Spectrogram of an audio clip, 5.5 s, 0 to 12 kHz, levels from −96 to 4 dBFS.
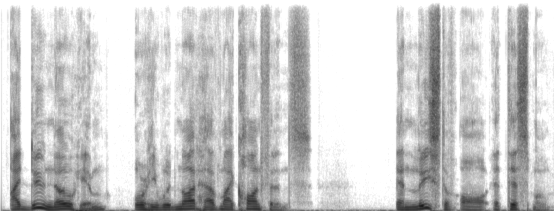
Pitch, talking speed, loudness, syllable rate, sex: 115 Hz, 195 wpm, -19 LUFS, 5.3 syllables/s, male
